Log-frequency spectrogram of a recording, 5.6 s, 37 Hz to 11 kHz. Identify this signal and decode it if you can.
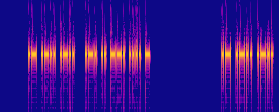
Morse code, heard as a keyed tone, about 32 wpm, 700 Hz. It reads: ALL RIGHT ALL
